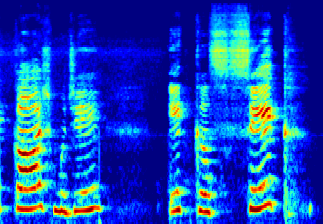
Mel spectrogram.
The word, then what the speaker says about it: sake: Sa is pronounced like fa in father and K rhymes with V.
